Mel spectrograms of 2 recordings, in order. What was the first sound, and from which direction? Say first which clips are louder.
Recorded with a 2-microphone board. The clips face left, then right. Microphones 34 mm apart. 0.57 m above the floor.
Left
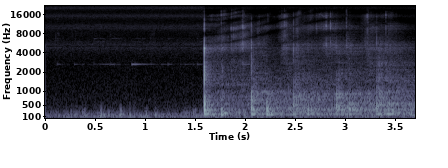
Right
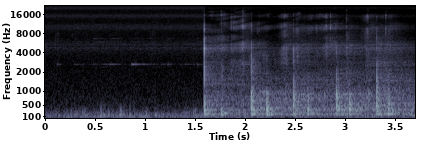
Running footsteps: left 1 dB; 20° left (ahead or behind).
